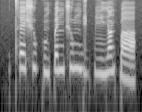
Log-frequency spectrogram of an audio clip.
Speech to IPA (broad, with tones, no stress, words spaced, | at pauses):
tʰɛ˦ʃu˦˨kʷĩ˨ k͡pɛ˦ŋʃuː˦ŋɡi˨ k͡piː˨jã˦ k͡pa˨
